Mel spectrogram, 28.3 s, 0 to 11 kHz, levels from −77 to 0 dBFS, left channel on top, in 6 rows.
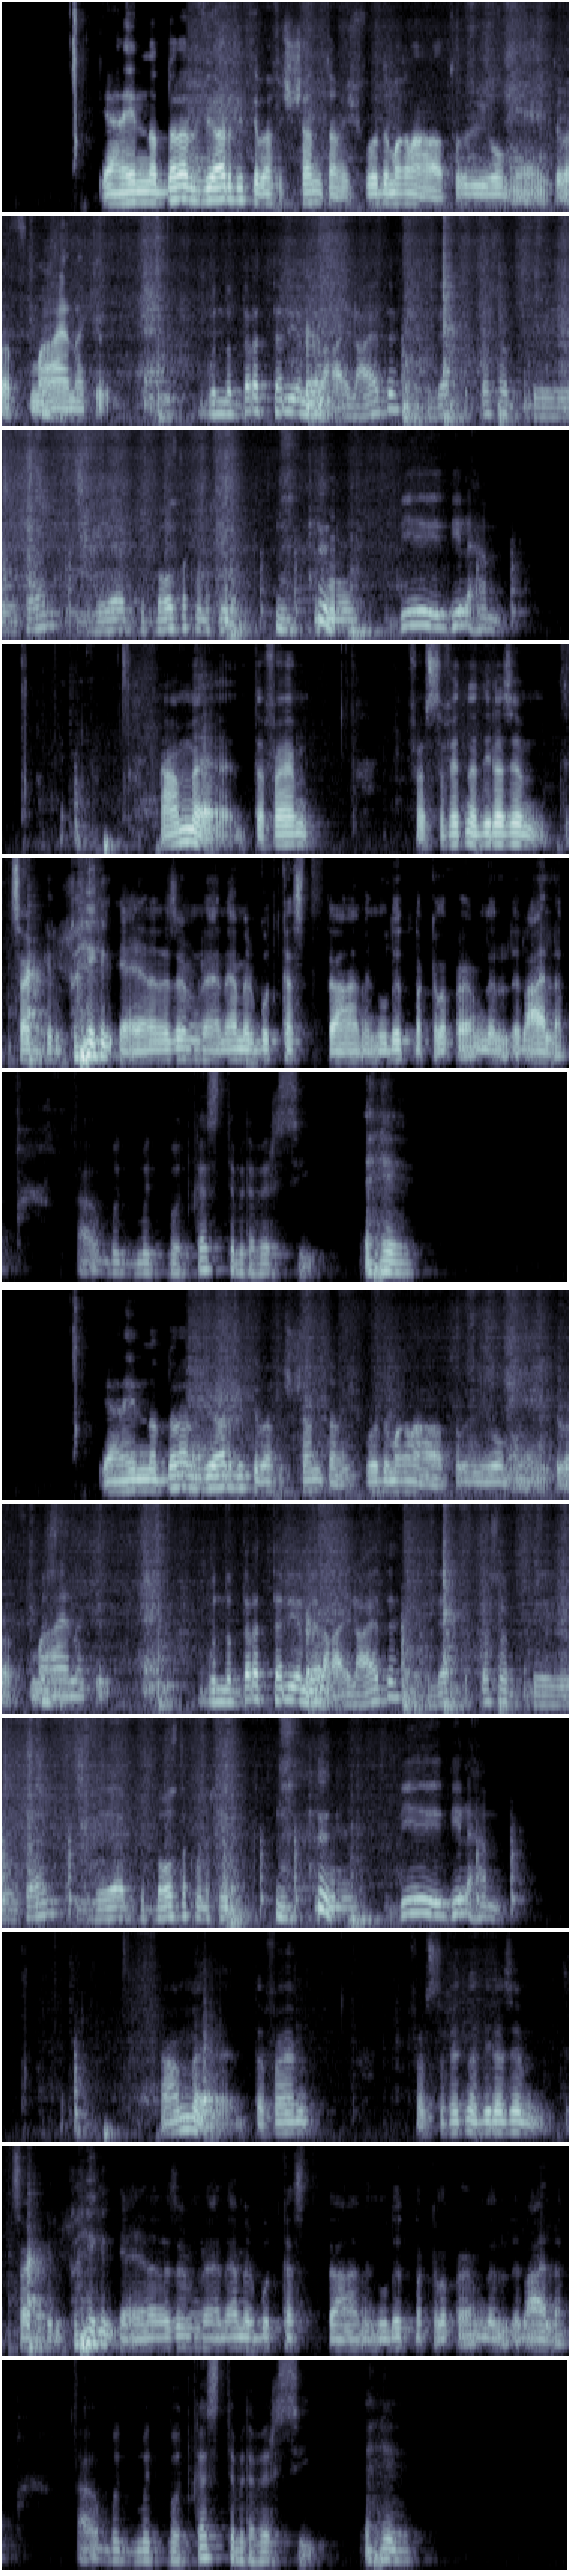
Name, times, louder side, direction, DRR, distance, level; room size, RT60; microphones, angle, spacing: voice 1, 0.8-5.6 12.1-12.4 15.5-16.7 17.6-18.7 19.0-23.6 26.6-27.1, left 6 dB, 50° left, 0.3 m, -23 dB
sound 1, 1.5-13.2 14.5-15.5 15.8-16.0 16.5-16.7 17.1-17.2 17.5-17.6 17.9-18.3 18.7-19.3, left 1 dB, 15° left, 2.5 m, -35 dB
voice 2, 5.0-5.4 6.4-11.4 11.7-12.3 12.7-13.6 24.3-26.2, right 1 dB, 15° right, 0.4 m, -28 dB
sound 2, 6.5-6.6 7.8-8.2 9.4-10.2 11.3-12.1 13.4-13.9 14.8-15.0, right 6 dB, 85° right, 0.5 m, -40 dB
9.1 x 6.0 x 3.7 m
head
